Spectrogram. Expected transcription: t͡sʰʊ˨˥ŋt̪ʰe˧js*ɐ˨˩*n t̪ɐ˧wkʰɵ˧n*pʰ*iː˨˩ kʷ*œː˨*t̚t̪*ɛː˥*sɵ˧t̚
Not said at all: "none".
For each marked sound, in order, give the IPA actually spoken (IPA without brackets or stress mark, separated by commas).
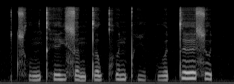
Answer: ɐ˨˩, pʰ, œː˨˥, ɛː˥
